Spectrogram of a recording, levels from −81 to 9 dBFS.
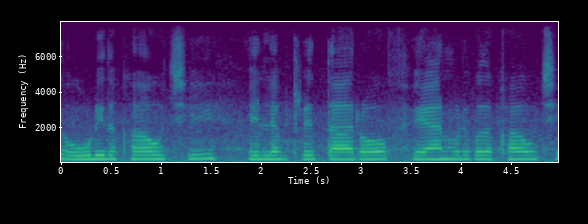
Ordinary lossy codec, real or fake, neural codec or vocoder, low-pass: none; real; none; none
